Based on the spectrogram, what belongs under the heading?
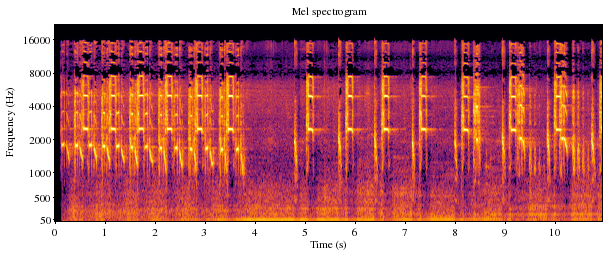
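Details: Grey francolin calling in a fast run of harsh, ringing, repeated notes for about four seconds, then further spaced bursts of the same notes, over a steady low engine rumble.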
